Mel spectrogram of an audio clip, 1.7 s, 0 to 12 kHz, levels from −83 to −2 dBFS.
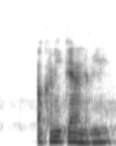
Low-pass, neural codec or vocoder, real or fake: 7.2 kHz; codec, 16 kHz, 4.8 kbps, FACodec; fake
